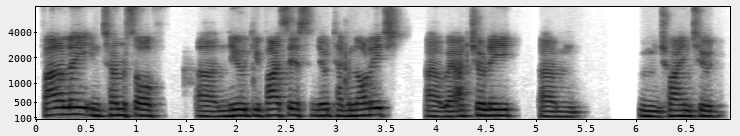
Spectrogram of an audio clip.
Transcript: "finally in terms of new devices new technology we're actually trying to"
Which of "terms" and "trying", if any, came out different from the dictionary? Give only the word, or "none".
terms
